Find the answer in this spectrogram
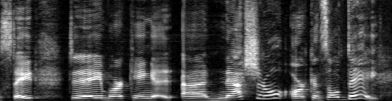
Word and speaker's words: Arkansas: colonized the state they gave the word a special French twist as can be seen by the silent S at the end of the word Arkansas now Arkansas is also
